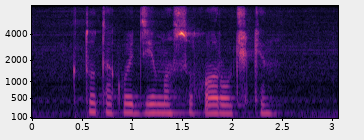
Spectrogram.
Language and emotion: Russian, neutral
